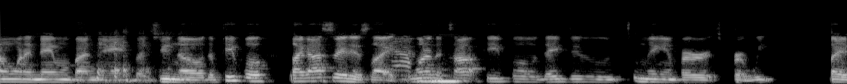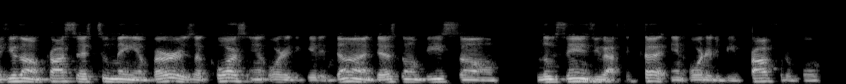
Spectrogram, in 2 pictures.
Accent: Gainesville, Florida, United States; Well, I am from Gainesville, Florida, and I'm actually was raised on a farm.

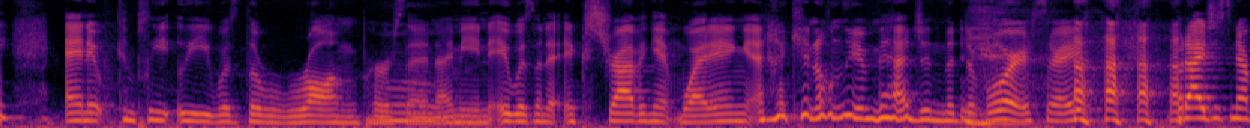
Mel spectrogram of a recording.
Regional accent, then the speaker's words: Las Vegas, Nevada, United States; At least I grew up in Vegas and I, you know, in a pretty affluent, like, society of Las Vegas.

